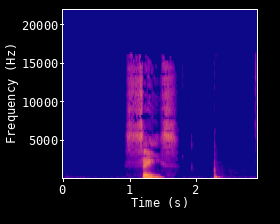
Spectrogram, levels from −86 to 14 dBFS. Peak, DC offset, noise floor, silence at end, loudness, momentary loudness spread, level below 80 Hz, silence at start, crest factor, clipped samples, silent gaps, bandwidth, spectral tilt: -4 dBFS; under 0.1%; -83 dBFS; 0.55 s; -21 LUFS; 21 LU; -58 dBFS; 0.95 s; 24 dB; under 0.1%; none; 16.5 kHz; -4.5 dB/octave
